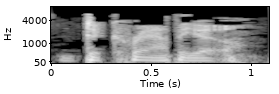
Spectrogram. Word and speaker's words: DiCaprio: I'm sorry, as a stickler for pronunciation, it's DiCaprio. – DiCaprio.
